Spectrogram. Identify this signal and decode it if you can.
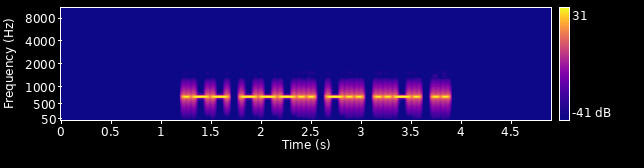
Morse code, heard as a keyed tone, about 25 wpm, 700 Hz. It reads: W8DFI
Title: USA Call Signs - 5 Characters - 4x Character Spacing - 25wpm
